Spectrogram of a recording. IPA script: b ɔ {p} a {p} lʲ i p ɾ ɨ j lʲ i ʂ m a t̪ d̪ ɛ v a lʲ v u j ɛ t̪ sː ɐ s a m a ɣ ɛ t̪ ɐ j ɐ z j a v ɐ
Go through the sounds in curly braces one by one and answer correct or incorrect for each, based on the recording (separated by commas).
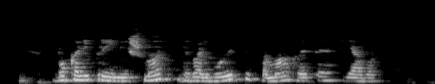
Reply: incorrect, incorrect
